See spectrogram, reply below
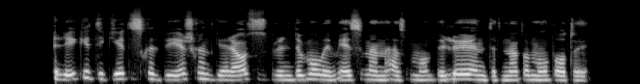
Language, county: Lithuanian, Vilnius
